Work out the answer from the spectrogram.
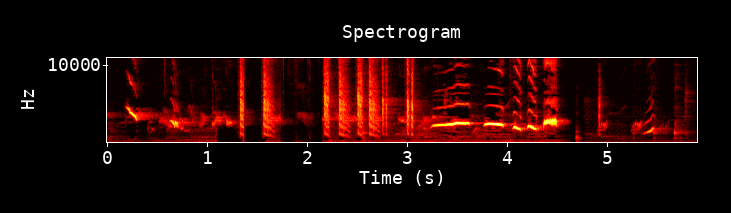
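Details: Female White-rumped shama, song meant to excite males: scattered sharp clicks lead into a run of high, wavering whistled notes and brief falling whistles.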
